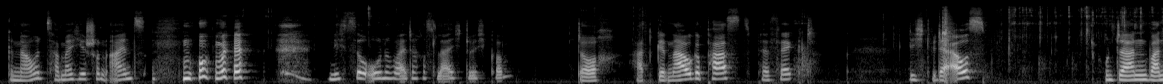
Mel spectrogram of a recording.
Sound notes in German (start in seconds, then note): 1.8 gelächter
